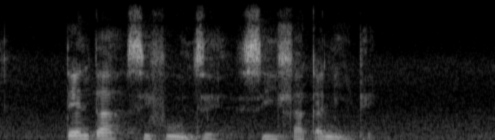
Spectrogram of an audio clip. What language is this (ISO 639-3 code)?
ssw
